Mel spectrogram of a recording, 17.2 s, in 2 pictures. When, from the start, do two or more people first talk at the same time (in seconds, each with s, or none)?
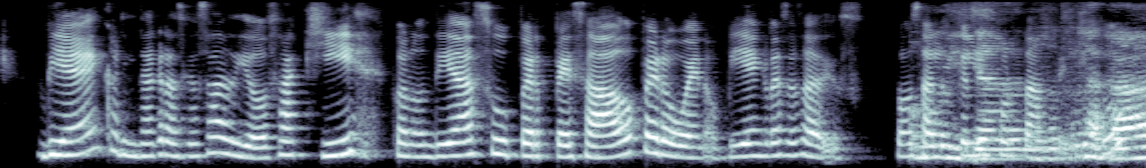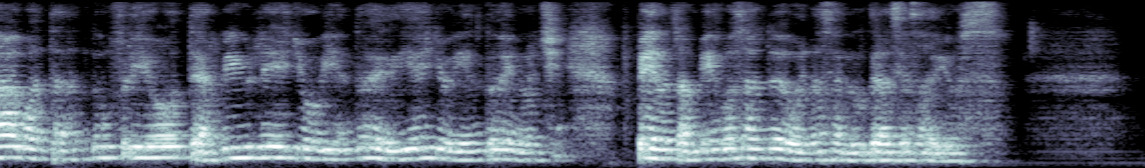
6.8 s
